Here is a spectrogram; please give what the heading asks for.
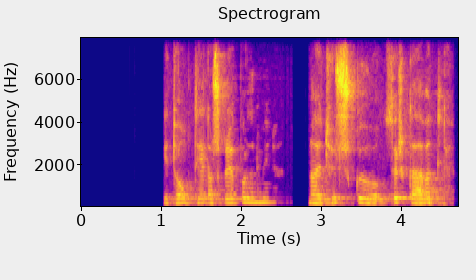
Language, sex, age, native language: Icelandic, female, 40-49, Icelandic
